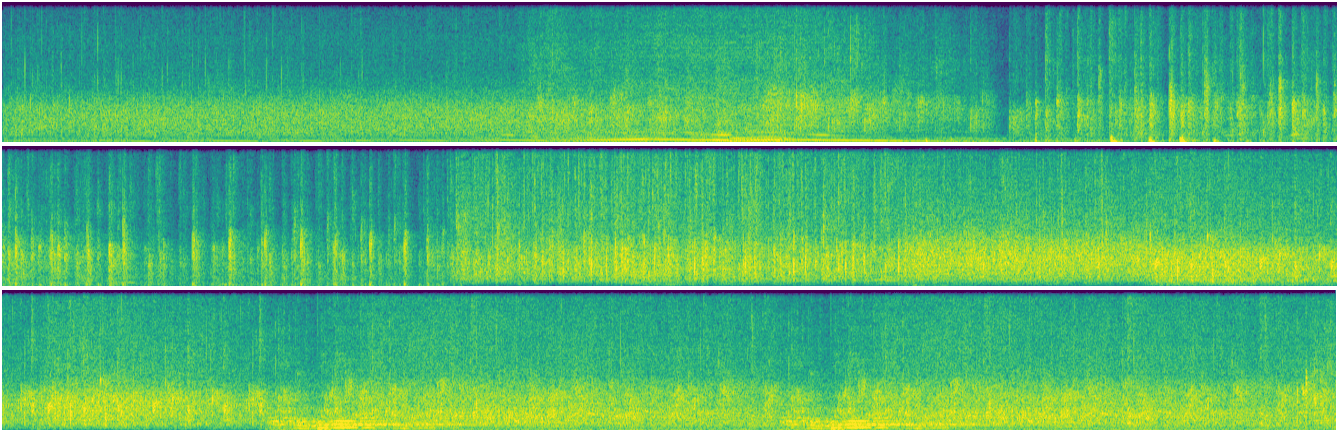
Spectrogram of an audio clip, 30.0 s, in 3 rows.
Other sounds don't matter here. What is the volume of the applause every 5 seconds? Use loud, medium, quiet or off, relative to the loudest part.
medium, medium, medium, loud, loud, loud.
